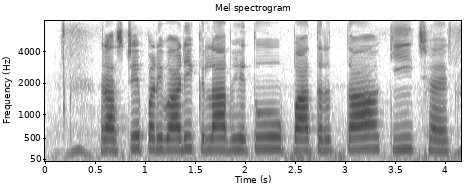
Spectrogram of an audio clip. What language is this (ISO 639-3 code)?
mai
